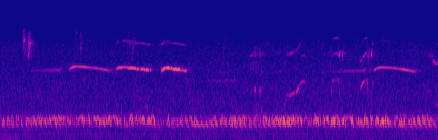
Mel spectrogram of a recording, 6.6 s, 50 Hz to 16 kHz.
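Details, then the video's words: At a black grouse lek in Tiveden, Sweden, in April 2023, the low bubbling chorus runs steadily beneath drawn-out high whistles and a few rising chirps from other birds. "Black Grouse Lek - sound recording"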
